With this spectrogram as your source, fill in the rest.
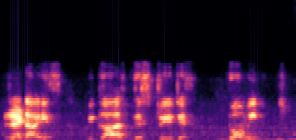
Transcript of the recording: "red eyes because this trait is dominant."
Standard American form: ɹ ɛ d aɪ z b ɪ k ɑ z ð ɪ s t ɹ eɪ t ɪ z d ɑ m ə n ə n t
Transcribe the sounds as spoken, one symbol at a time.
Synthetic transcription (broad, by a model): ɹ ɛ d aɪ z b ɪ k ɑ z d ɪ s t ɹ eɪ t ɪ z d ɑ m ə n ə n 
